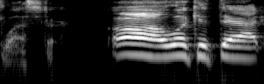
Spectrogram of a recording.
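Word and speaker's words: Leicester: This one is Lester. It's not Lyster or Liechester. I don't know if I've heard Lchester, but it's Lester. So, it's Lester.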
